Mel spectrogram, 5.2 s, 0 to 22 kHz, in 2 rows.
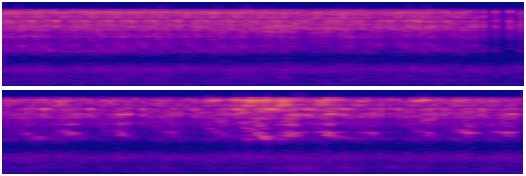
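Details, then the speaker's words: Vintage Daiwa 1600c Silver Series fishing reel, cranked by hand after oiling: quiet gear whir with a run of uneven clicks partway through; rough spot in the turn, suspected worn bearing with bushings turning inside the housings. "All right, let's crank it and see what happens. It's got a rough spot in it right there. I suspect that's the bearing. The bushings are turning inside the housings."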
